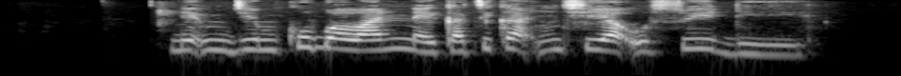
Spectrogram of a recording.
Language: Swahili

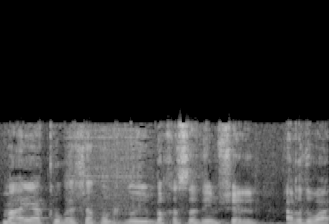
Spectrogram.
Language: Hebrew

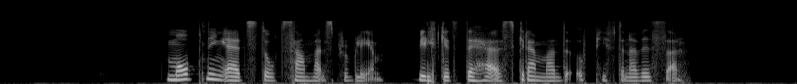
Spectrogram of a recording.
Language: Swedish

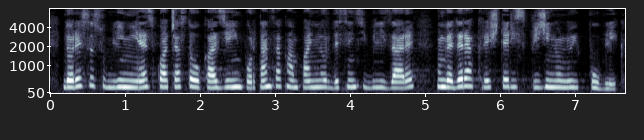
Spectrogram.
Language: Romanian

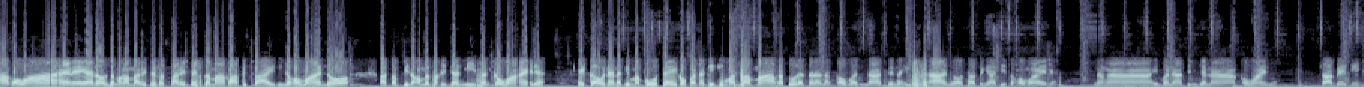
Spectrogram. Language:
Filipino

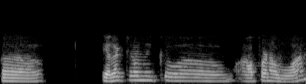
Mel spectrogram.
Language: Sanskrit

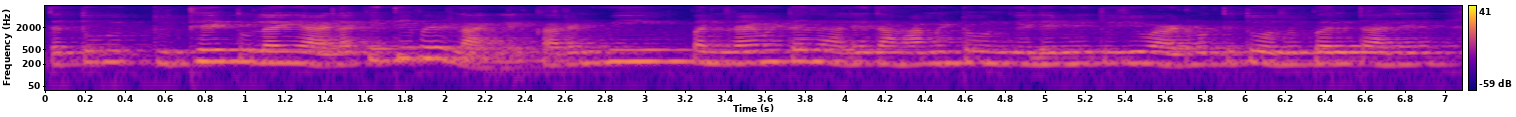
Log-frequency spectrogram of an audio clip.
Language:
Marathi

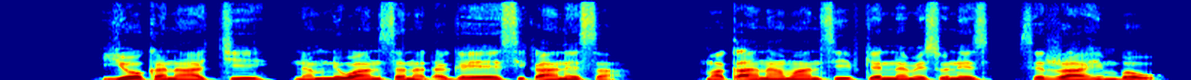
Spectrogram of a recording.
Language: Oromo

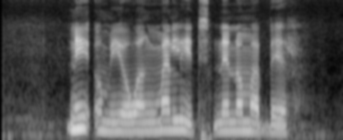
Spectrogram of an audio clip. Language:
Luo (Kenya and Tanzania)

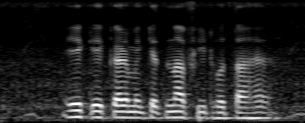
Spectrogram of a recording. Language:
Maithili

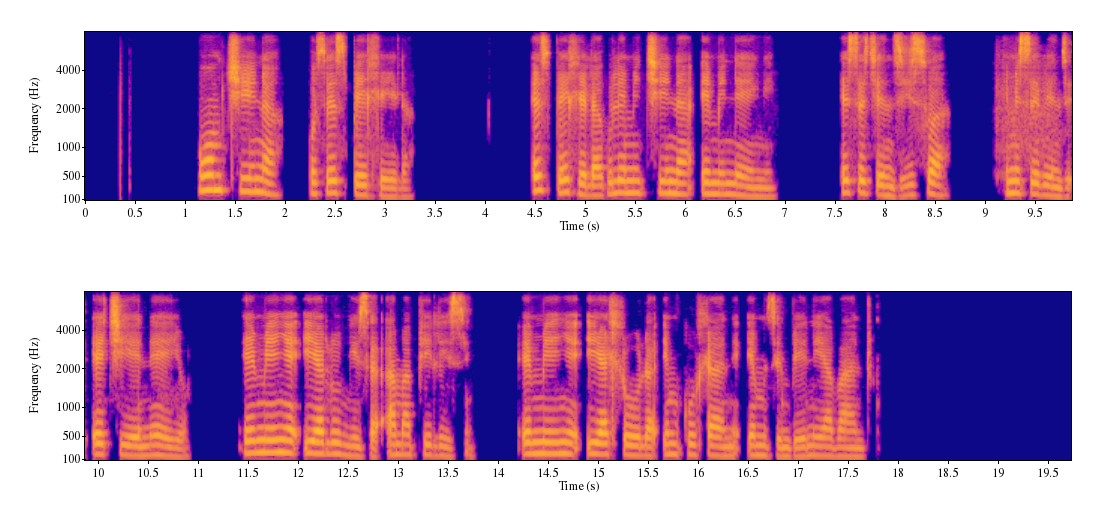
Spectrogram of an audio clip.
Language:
North Ndebele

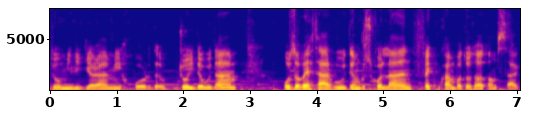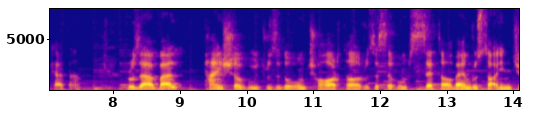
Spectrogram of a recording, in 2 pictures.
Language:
Persian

